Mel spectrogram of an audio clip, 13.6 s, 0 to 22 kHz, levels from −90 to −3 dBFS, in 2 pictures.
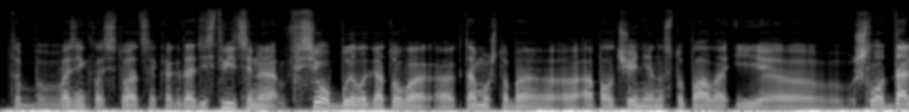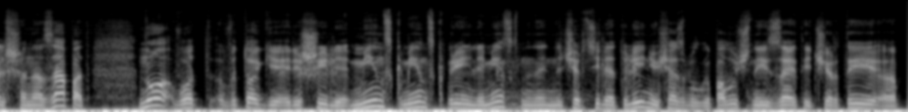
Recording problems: low rumble; faint; throughout; 20 dB below the speech

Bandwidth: 15.5 kHz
